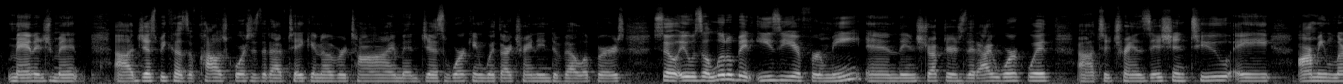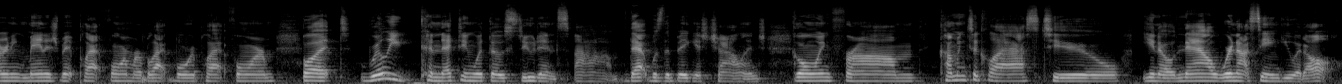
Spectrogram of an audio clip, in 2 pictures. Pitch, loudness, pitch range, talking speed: 155 Hz, -28 LUFS, 150-165 Hz, 165 wpm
